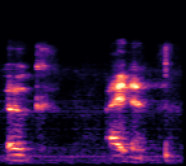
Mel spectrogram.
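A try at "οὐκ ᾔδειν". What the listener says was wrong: You pronounce it Aden instead of Adane. Is there a reason? Because that's a diphthong and it's a.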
